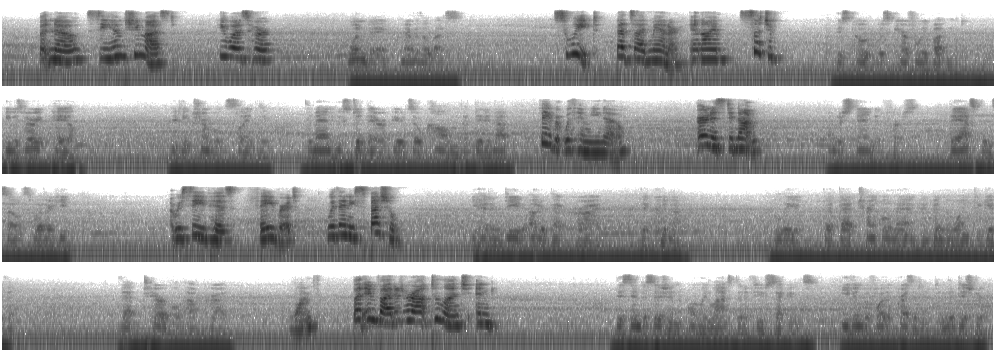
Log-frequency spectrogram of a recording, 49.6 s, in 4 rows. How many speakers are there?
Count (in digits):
2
